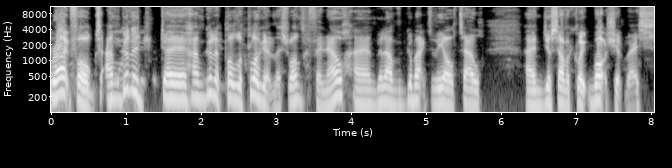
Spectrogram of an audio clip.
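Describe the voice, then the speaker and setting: A man speaks with a northern English accent and lively intonation. The sound is dry and close, with no echo. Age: 60s. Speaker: travel vlogger. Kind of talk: casual vlog walk-through narration. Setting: outdoors. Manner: conversational, hesitant with fillers.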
